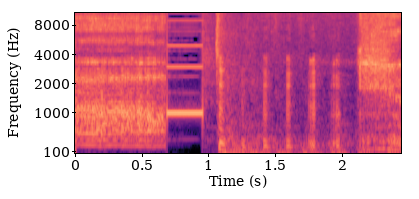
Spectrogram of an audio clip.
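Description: A man's angry scream from a distance, held for about the first two-thirds of a second. It is cut off by a short electronic beep, and low pulsing sounds follow.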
